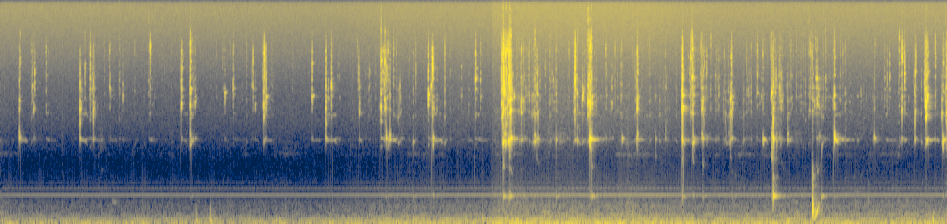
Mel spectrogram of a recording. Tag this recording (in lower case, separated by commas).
liquid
